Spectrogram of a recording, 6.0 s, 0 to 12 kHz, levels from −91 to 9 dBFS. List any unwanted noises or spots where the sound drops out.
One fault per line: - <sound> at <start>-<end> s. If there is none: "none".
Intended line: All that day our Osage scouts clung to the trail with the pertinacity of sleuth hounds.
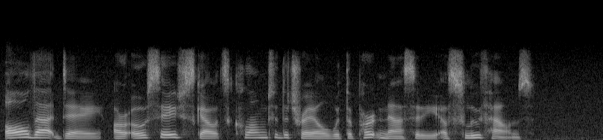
none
